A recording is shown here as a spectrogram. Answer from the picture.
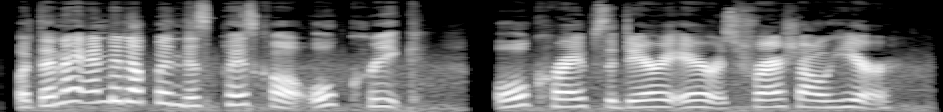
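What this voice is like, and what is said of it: Put-on Wisconsin accent. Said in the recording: “with a Wisconsin accent”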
